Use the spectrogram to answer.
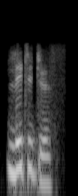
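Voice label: "litigious", Indian English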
